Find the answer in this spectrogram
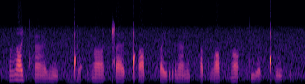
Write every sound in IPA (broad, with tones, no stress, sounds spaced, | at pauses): ðˤ i˥ cʰ ã˨ ɐ̯ ð ẽ˩ ʔ ɡ͡ǃ ɨ˨ ʔ zˤ ã˦ ɐ̯ ǁ a˦ ɐ̯ ǃʼ a˨ tˤ f e˨ r ã˦ ŋ h u˩ tˤ ð ʉ˦ tˤ zˤ ũ˥ ʔ t ʉ˩ ɐ̯ ǃʰ ẽ˦ ʔ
